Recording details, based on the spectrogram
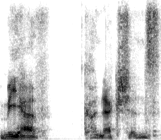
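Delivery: low put-on voice. Answering a question about getting cookie pizza, in a low voice. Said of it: "Why are you saying that in your low voice?".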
